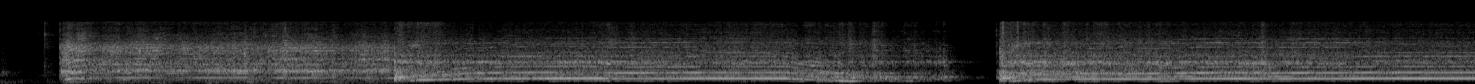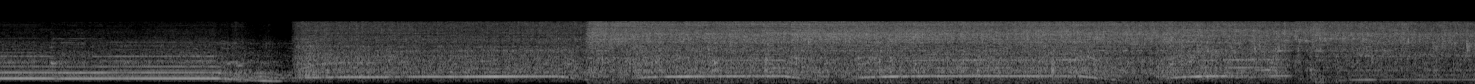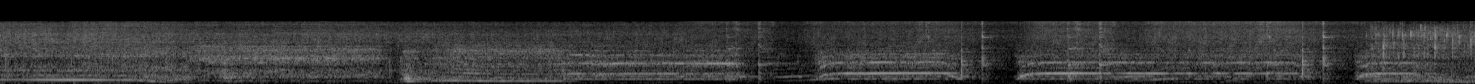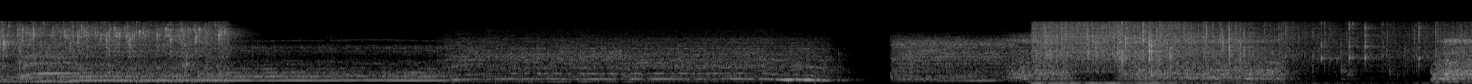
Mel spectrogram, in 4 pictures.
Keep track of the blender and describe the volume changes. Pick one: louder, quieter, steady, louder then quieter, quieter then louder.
quieter.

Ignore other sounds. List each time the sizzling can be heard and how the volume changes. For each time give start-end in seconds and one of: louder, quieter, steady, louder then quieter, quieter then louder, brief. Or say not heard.
20.6-46.5 quieter then louder
54.5-58.9 quieter.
